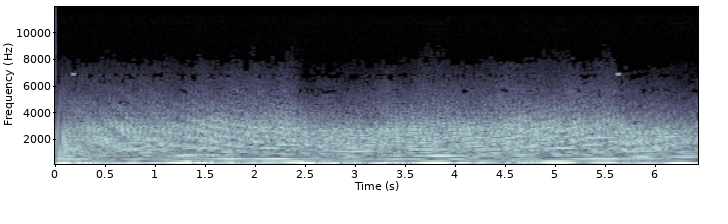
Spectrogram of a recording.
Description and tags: TS Synth Chop 150bpm 2
Simple music loop for Hip Hop, House, Electronic music.
electronic, hip-hop, house-music, loop, music-loop, sample, sound, synth-loop, trap, trap-music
